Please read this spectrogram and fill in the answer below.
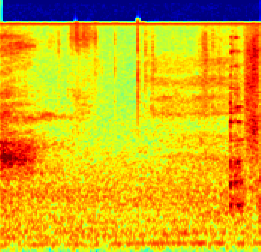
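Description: Quiet background with a faint, steady low hum and no distinct event.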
